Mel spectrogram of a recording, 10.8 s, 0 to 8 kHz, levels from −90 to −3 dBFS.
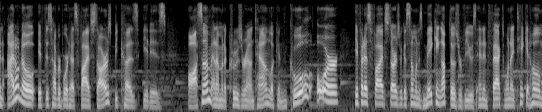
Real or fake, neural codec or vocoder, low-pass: fake; vocoder, 44.1 kHz, 128 mel bands every 256 samples, BigVGAN v2; 7.2 kHz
